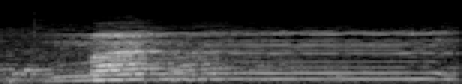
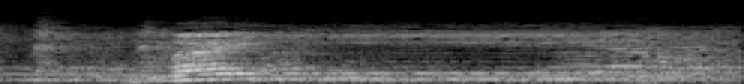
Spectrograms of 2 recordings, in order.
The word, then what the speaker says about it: من: bunyikan Nun ini lagi enggak boleh kita baca Man enggak boleh harus bagaimana May dia sudah huruf ya saja Tinggal huruf ya saja huruf nunnya sudah enggak ada lagi huruf nunnya sudah enggak ada jadi kita bacanya May yamalu kalau dia gunah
